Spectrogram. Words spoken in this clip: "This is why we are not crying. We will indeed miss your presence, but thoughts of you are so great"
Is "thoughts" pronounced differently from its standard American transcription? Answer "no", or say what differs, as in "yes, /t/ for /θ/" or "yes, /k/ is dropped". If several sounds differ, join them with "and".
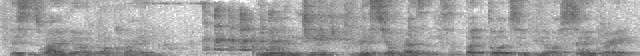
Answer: no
